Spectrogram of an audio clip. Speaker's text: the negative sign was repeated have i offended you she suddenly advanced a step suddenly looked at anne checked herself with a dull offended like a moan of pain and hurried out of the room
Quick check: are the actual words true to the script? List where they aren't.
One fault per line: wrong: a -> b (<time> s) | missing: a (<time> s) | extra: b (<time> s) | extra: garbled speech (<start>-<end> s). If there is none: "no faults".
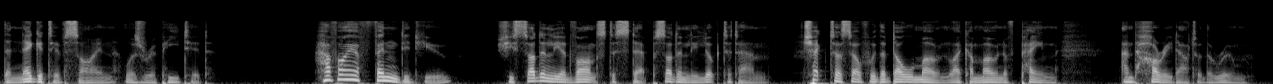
wrong: offended -> moan (9.1 s)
